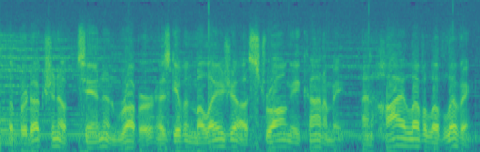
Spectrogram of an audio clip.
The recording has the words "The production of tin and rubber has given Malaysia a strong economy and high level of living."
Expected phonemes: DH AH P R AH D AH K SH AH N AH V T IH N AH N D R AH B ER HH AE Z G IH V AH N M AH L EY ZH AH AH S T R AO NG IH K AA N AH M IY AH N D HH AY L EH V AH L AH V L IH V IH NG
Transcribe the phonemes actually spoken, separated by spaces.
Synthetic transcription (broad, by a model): DH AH P R AH D AH K SH AH N AH V T IH N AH N R AH B ER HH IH Z G IH V AH N M AH L EY ZH AH AH S T R AO NG IH K AA N AH M IY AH N HH AY L EH V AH L AH V L IH V IH NG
